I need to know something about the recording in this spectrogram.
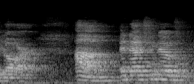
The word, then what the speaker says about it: NAR: membership with wbr and N AR and I just want to remind everyone that it is pronounced in AR and not Nar anymore that is an old school way of saying and I believe it's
